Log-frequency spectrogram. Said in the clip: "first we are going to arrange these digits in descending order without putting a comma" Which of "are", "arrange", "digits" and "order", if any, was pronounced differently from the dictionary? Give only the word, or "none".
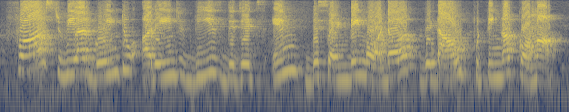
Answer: none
